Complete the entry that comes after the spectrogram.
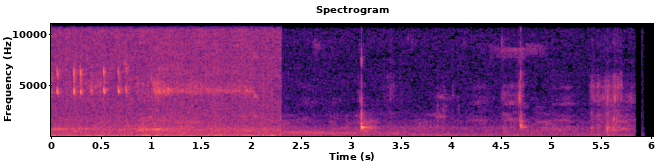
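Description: Outdoor garden background with a quick run of short, high chips from a small bird in the first second and a thin high note after them. About two seconds in the sound drops suddenly to near quiet, with two faint clicks, then cuts off near the end.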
